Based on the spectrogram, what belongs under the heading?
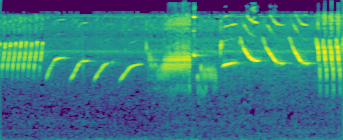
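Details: Canary song for training: a rapid rattle, four rising whistled slurs, a buzzy burst, then descending swooping whistles and a closing fast trill.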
